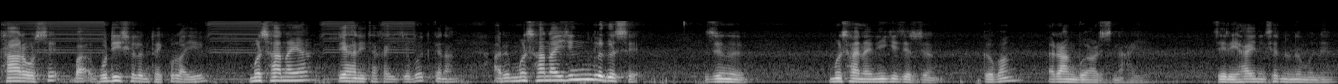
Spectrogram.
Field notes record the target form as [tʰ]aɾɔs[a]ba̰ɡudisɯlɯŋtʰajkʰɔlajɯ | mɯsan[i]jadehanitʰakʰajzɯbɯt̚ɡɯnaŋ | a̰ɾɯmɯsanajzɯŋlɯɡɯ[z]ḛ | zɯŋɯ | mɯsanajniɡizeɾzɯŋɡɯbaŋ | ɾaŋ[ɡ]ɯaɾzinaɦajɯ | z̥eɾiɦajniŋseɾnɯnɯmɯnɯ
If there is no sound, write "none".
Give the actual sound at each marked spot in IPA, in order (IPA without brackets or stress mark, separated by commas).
tʰ, e, a, s, b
